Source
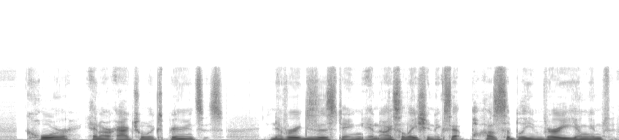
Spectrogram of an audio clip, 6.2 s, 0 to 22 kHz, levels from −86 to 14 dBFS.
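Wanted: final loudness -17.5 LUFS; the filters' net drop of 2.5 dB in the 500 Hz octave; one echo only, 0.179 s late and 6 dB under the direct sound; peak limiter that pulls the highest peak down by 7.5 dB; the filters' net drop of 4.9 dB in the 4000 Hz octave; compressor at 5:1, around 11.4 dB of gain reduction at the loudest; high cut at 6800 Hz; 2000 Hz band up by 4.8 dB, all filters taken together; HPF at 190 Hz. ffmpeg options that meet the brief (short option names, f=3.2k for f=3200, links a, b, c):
-af "highpass=190,lowpass=6.8k,equalizer=f=500:t=o:g=-3,equalizer=f=2k:t=o:g=8.5,equalizer=f=4k:t=o:g=-8.5,acompressor=threshold=-28dB:ratio=5,alimiter=limit=-22.5dB:level=0:latency=1,aecho=1:1:179:0.501,volume=17dB"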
